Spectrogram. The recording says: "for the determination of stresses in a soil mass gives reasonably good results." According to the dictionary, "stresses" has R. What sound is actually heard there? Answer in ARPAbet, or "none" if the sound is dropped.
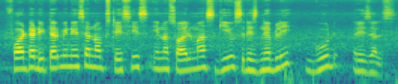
none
